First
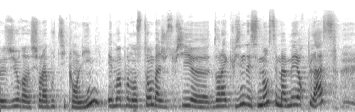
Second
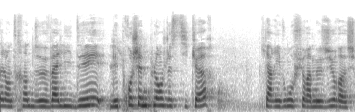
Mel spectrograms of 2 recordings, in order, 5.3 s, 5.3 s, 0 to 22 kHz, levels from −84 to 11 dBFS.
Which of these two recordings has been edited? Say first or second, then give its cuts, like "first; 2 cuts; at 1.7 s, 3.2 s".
first; 1 cut; at 1.6 s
